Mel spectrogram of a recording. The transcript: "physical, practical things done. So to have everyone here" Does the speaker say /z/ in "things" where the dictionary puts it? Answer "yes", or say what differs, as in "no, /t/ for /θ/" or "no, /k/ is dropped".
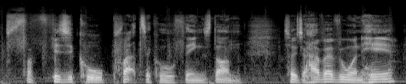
yes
